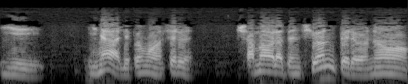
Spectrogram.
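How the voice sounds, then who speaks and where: Here a man talks at a fairly slow pace. His pitch is fairly low. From Argentina, Santa Fe province (Las Parejas). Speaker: racing driver. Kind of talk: interview. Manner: hesitant, with many fillers.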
